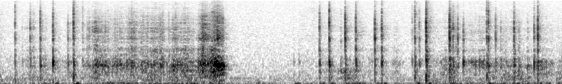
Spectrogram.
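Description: Long nails rapidly tap and scratch a flat, glossy green plastic case with an elastic band closure lying on a desk. A dense, bright scratching builds to a louder swell, drops briefly quiet, then gives way to a quick run of sharp, crisp plastic taps with very short decay.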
